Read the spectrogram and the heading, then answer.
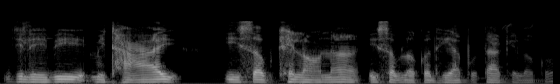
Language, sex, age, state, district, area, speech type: Maithili, female, 30-45, Bihar, Muzaffarpur, urban, spontaneous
